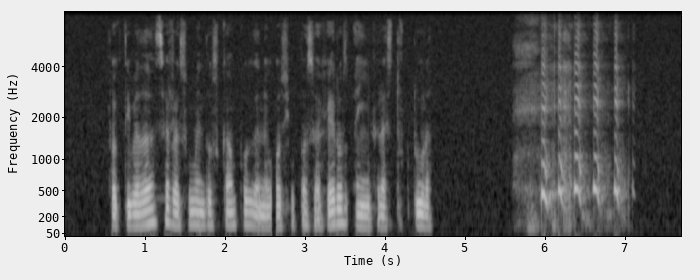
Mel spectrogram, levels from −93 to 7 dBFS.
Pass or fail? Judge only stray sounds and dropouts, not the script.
fail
